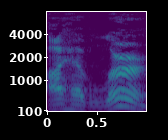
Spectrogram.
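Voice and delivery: heavy emphasis landing on learned. Repeating I have learned to emphasize it, strong stress on learned. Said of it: "Let me emphasize that word".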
